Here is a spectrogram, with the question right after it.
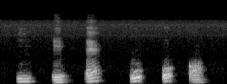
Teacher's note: I, e, e, u, o, o, a, a mais baixa e a mais arredondada, mais aberta. E uma movimentação da língua da frente para trás, né? E e a gente percebe que a língua vai [Música] se afastando, né, dessa parte eh frontal para uma parte mais atrás da nossa boca.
